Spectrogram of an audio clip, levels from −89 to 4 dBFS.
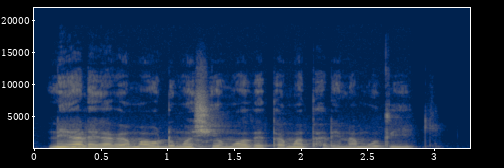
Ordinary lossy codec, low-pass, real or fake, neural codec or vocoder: none; 19.8 kHz; real; none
